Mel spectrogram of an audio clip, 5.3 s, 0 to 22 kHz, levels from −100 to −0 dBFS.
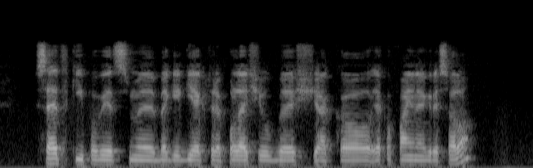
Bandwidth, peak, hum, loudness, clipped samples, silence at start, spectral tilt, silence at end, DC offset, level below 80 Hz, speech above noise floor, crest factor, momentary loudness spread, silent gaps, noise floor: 8.2 kHz; -22 dBFS; none; -40 LUFS; under 0.1%; 0.35 s; -4 dB/octave; 0.6 s; under 0.1%; -66 dBFS; 39 dB; 20 dB; 5 LU; none; -79 dBFS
